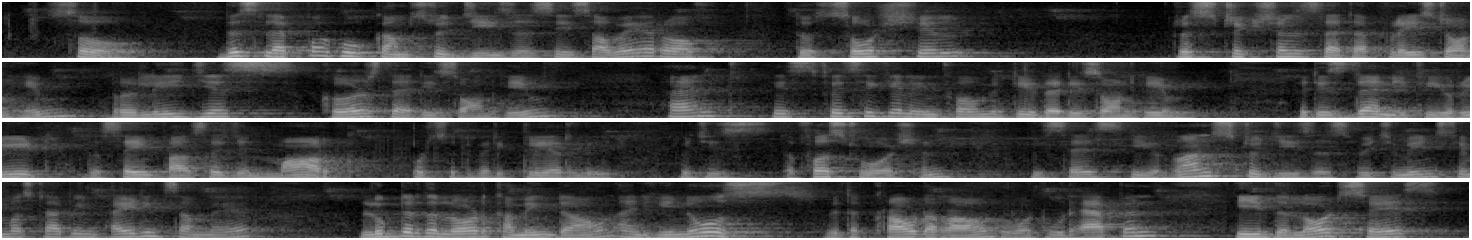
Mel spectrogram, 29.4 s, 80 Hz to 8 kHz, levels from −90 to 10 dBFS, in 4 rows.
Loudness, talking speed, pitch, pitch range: -32 LUFS, 175 wpm, 135 Hz, 120-155 Hz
